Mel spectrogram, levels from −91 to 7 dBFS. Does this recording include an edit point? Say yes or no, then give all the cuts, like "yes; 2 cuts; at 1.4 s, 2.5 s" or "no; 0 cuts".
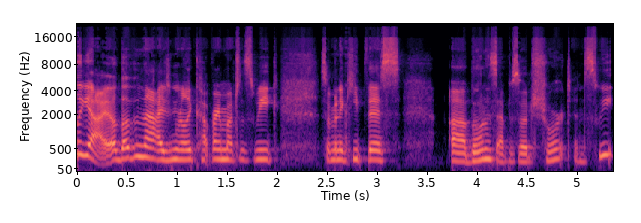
no; 0 cuts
